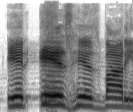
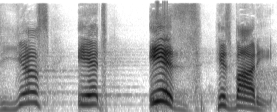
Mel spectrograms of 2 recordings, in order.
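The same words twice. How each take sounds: First: Loud, slow, firm declaration; Luther declaring. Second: Louder, slow, hammering "is"; Luther insisting. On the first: Luther declaring to Zwingli, loud and slow. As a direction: insist on every word like Luther. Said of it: "And Luther goes". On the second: Luther stabbing the table at Zwingli, stressing "is". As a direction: stab the word "is" like a knife into the table. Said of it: "stabs the table". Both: Retold or imitated.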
